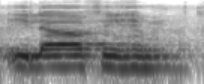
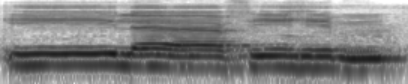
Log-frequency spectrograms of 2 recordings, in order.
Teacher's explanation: صحیح لفظ یہ ایلافہم، حمزے کو بھی لمبا کرنا ہے، لام کو بھی لمبا کرنا ہے۔ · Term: کھڑی زیر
